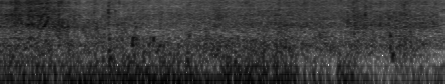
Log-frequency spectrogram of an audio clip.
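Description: Rough sea around a small fishing boat heading to a rocky fishing spot in strong current, with steady loud wash of waves and wind buffeting the microphone throughout, no voices.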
